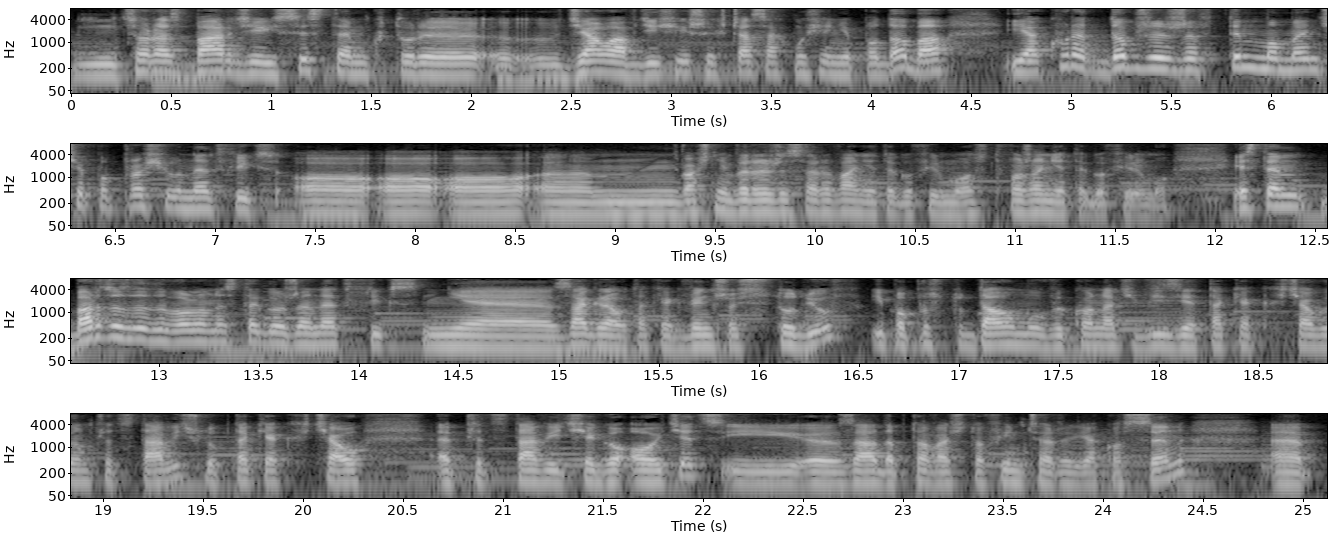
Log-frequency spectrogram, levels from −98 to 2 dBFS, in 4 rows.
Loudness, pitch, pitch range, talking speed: -27 LUFS, 125 Hz, 115-150 Hz, 170 wpm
